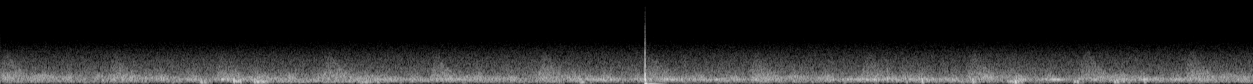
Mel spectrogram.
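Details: Fetal heartbeat at 10 weeks of pregnancy on an Angel Sound home fetal Doppler, first listen; rapid, muffled beat about 170 per minute within a whooshing rumble, the whoosh being umbilical cord sound.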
